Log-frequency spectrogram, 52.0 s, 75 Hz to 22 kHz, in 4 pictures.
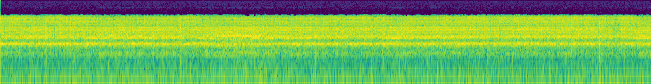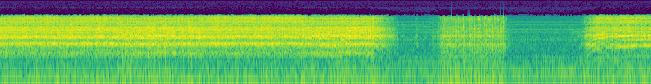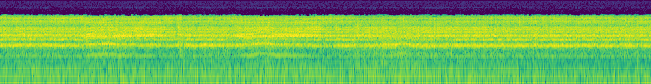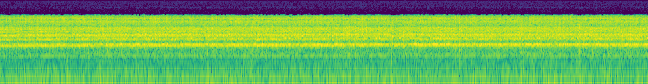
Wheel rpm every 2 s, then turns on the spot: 150, 150, 150, 150, 160, 150, 150, 150, 150, 150, 50, 20, 70, 130, 130, 130, 130, 130, 130, 130, 130, 140, 140, 140, 140, 140.
22-24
